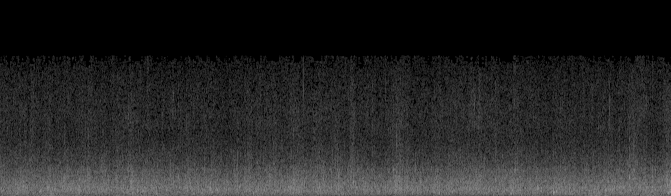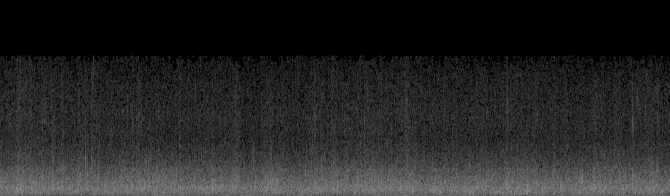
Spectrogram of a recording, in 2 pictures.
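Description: Water from a waterfall rushes steadily in the distance.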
